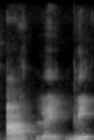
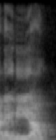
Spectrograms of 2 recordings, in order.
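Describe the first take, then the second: First: A-le-grí-a, slowly, syllable by syllable; alegría with pauses between syllables; alegría split into syllables. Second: Said in the usual way. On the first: Shown as a demonstration. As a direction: break alegría apart, í and a separate. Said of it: "van separadas en dos sílabas".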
